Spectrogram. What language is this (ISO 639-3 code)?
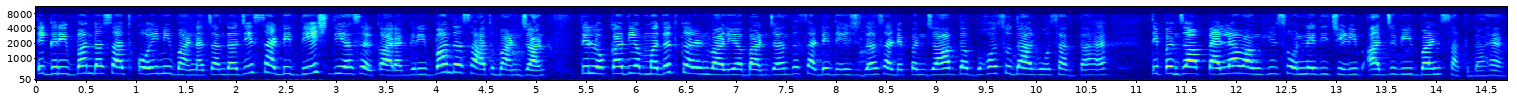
pan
